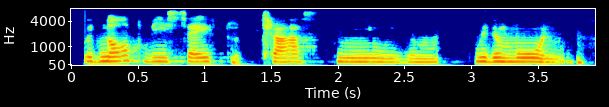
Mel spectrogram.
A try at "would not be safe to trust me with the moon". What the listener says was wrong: almost less pressure on the tr. You're saying tras instead of tra. Trust.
